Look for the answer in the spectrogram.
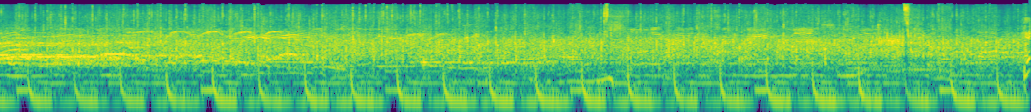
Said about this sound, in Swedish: Ge en varm applåd till …!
